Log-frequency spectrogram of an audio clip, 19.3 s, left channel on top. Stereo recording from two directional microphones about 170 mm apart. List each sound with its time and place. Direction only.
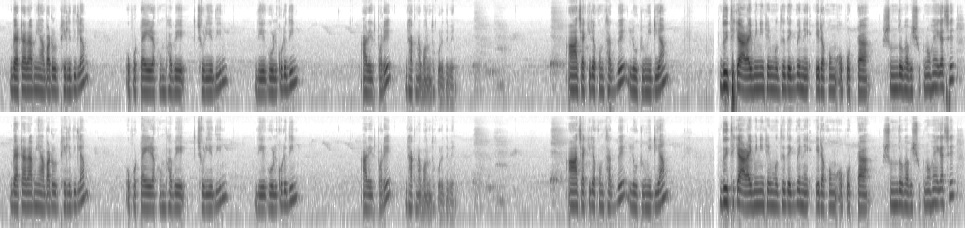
0.3 s speech: 15° left (ahead or behind)
7.2 s speech: 20° left (ahead or behind)
11.3 s speech: 20° left (ahead or behind)
14.4 s speech: 20° left (ahead or behind)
